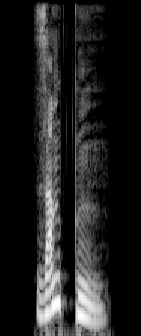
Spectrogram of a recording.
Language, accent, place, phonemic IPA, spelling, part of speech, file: German, Germany, Berlin, /ˈzamtn̩/, samten, adjective, De-samten.ogg
- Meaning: velvet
